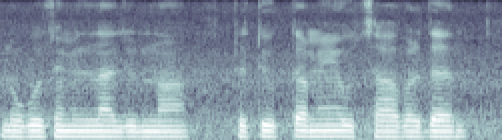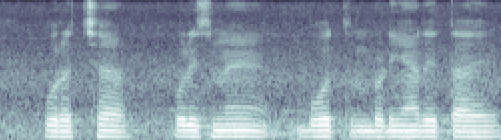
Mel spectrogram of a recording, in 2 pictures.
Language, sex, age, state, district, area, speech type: Hindi, male, 30-45, Madhya Pradesh, Harda, urban, spontaneous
